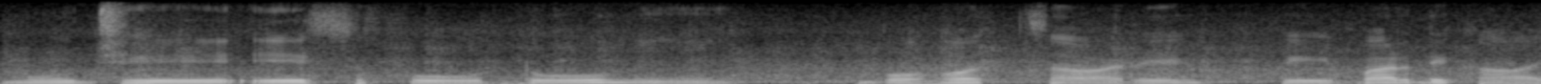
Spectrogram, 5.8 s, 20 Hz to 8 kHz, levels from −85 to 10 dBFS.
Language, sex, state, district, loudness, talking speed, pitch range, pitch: Hindi, male, Madhya Pradesh, Katni, -20 LUFS, 85 wpm, 100-110 Hz, 105 Hz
